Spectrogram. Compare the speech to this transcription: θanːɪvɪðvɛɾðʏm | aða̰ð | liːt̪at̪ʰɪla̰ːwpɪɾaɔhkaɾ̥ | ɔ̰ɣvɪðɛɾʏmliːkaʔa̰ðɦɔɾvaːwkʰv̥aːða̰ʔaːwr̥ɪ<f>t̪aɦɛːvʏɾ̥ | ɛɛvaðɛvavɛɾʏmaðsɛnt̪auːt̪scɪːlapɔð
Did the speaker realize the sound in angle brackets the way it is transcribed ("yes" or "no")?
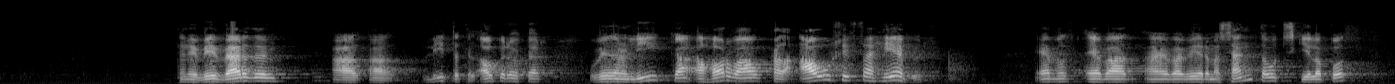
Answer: yes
